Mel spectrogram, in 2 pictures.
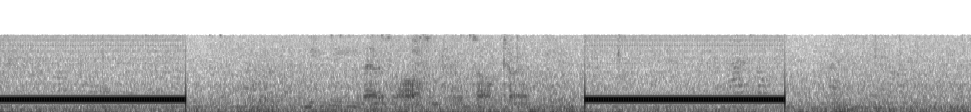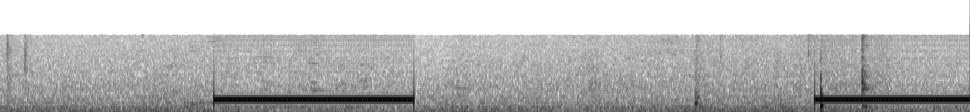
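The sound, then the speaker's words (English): A telephone ringing tone sounds as an automated phone system places a call: four long, steady beeps of about two seconds each, evenly spaced, with a low hiss filling the gaps between them. “The system will now try to locate your party.”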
